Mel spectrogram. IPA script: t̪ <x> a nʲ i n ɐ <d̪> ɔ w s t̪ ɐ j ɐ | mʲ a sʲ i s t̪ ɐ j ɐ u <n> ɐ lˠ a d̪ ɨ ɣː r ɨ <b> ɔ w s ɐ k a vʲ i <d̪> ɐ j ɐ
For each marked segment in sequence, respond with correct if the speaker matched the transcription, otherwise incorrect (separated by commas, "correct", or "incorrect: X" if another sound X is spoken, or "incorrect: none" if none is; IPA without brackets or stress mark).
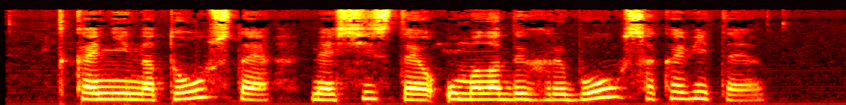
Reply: incorrect: k, incorrect: t̪, incorrect: m, correct, incorrect: t̪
